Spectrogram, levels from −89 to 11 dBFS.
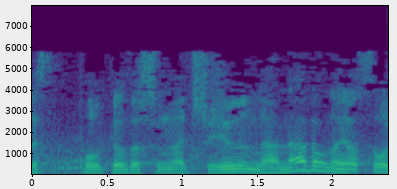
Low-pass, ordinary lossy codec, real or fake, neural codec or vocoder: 7.2 kHz; MP3, 24 kbps; fake; codec, 16 kHz, 1.1 kbps, Voila-Tokenizer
